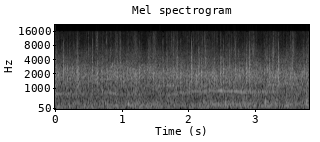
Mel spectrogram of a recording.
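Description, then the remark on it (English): A steady wash of crowd applause at a sports game as injured player Vince Ryan is helped off after a collision, dense and even in loudness, with a faint held tone drifting underneath the clapping and no clear voices on top. “Well, nice round of applause here, and Francois Beauregard, the player who collided with Vince Ryan, helps him off as well, making sure that Vince knows it was an accident and no hard feelings there between either player.”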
